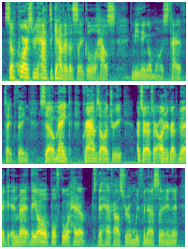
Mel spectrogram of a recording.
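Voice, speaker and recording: A man's voice: on the low side, a little fast. Rambling young man recapping a show. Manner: rambling, frequent restarts and self-corrections; animated retelling that acts out quotes. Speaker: podcast co-host.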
